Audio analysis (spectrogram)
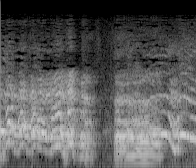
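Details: Two huskies in conversation: dense overlapping warbling howls, a short dip in loudness, then a lower moaning phrase with a rising end.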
